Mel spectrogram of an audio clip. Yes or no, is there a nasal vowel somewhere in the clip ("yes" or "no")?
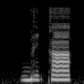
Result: yes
